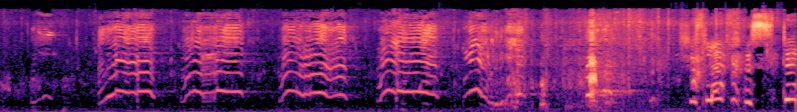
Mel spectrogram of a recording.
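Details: A pet dog swimming makes a strange sound as its owner runs away: a run of five short, high, wavering whines repeated about once a second, followed by splashing water and a person calling the dog.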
